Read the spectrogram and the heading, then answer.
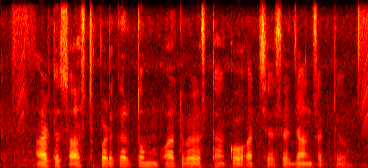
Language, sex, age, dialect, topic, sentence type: Hindi, male, 18-24, Kanauji Braj Bhasha, banking, statement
